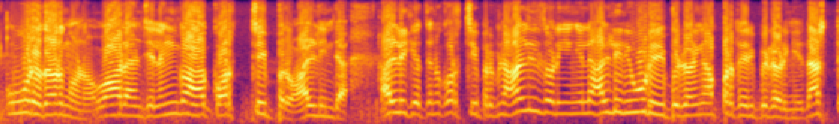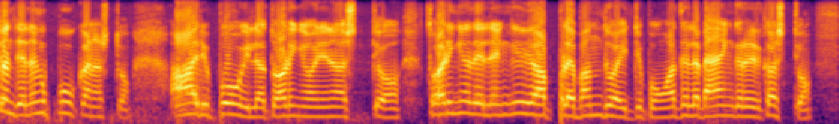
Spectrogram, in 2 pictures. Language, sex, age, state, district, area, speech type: Malayalam, male, 18-30, Kerala, Kasaragod, urban, spontaneous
